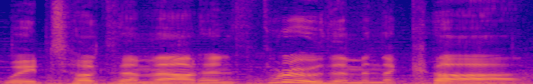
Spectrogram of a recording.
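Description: A man's voice: medium pitch, lively intonation, a little slow, over music, close to an everyday voice. A man acting a cold, vengeful torturer who tells his story in a theatrical, menacing manga dub style. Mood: grim narrating. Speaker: narrator and lead voice actor. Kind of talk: dramatic manga dub narration.

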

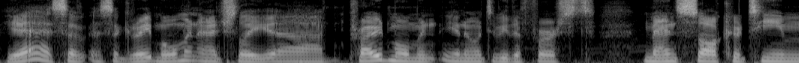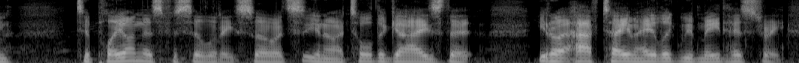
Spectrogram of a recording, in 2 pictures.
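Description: A man's voice: fairly high pitch, steady tone, a little fast, dry recording. A middle-aged man, a head soccer coach, giving a candid, conversational postgame interview outdoors on a field into a handheld microphone, with plenty of fillers. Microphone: handheld mic held by interviewer.

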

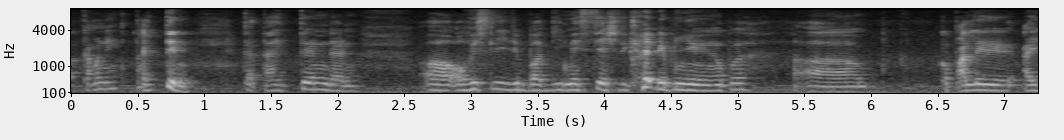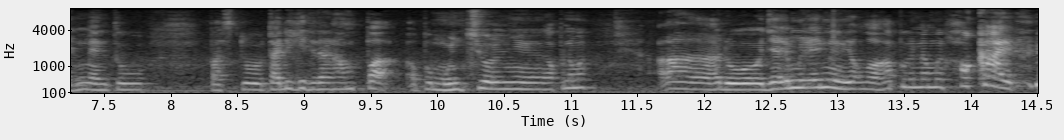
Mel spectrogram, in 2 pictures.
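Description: A young Malaysian man chatting casually and excitedly as a vlogger, with slangy speech and swearing, in a room at home. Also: sits high. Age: young adult. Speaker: vlogger reacting to a film trailer. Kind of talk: casual excited reaction chat. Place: small indoor room at home. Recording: clearly noisy home recording.

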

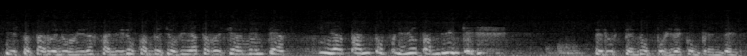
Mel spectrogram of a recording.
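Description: A woman's voice: fairly high pitch, normal speed, breathy edge. An actress playing a weary, sorrowful mother in vintage radio melodrama, with a plaintive delivery. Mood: bitter, tearful. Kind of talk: vintage radio drama acting. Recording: tinny, distant old radio.

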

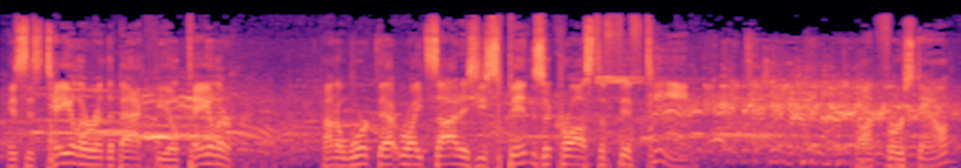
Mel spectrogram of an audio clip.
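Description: A man calling a college football game play by play, brisk and rising with excitement on big plays. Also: a little high. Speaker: play-by-play announcer. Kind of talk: live football play-by-play commentary. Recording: broadcast with loud crowd and noise behind.

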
